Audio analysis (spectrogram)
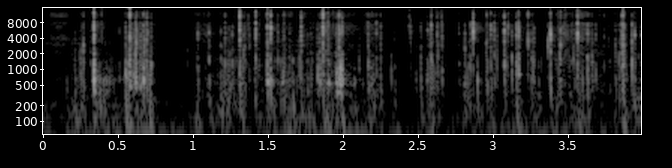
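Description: Long nails crinkle and scratch a flat, clear-and-printed plastic package holding two gel eye pads. Quiet, dense, bright crackles and scratches come in quick bursts with brief pauses, with almost no low end and no ring after each sharp snap.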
